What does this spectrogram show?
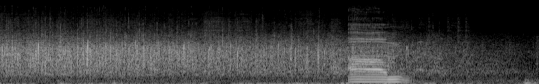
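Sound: clapping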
